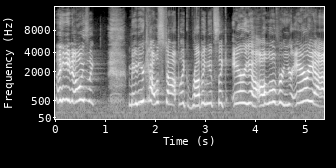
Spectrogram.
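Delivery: high, loud and crying through the words; tearful angry outburst. Acted. Annie at the support group, shouting through tears. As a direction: break into sobs while still ranting.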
